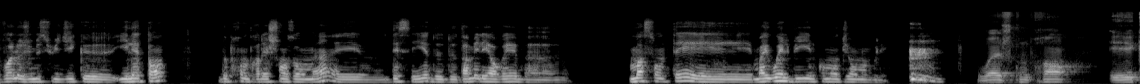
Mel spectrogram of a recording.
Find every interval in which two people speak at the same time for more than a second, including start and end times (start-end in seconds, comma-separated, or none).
none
